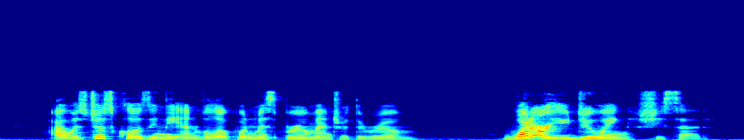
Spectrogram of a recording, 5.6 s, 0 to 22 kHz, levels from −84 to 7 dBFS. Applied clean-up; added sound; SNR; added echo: none; none; none; none.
